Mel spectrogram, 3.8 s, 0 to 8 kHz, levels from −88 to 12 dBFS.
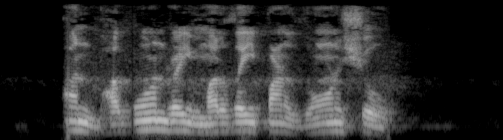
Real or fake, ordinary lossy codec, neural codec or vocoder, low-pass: real; MP3, 48 kbps; none; 7.2 kHz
